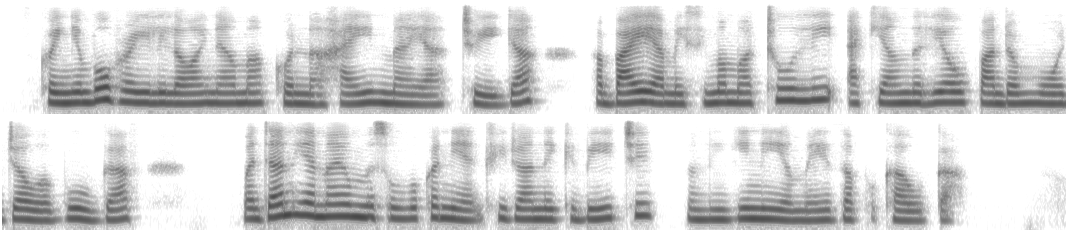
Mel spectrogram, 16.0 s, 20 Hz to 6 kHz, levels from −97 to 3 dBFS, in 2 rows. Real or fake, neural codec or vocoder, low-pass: fake; codec, 16 kHz, 0.2 kbps, FocalCodec; 5.4 kHz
